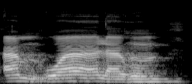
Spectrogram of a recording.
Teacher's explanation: mim sukun bertemu wawu kita baca dengan jelas, amwalahum.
